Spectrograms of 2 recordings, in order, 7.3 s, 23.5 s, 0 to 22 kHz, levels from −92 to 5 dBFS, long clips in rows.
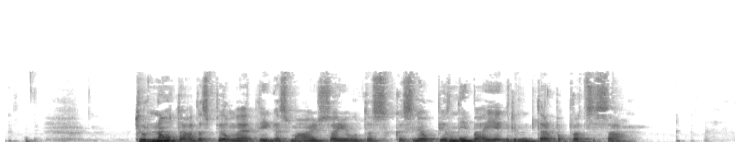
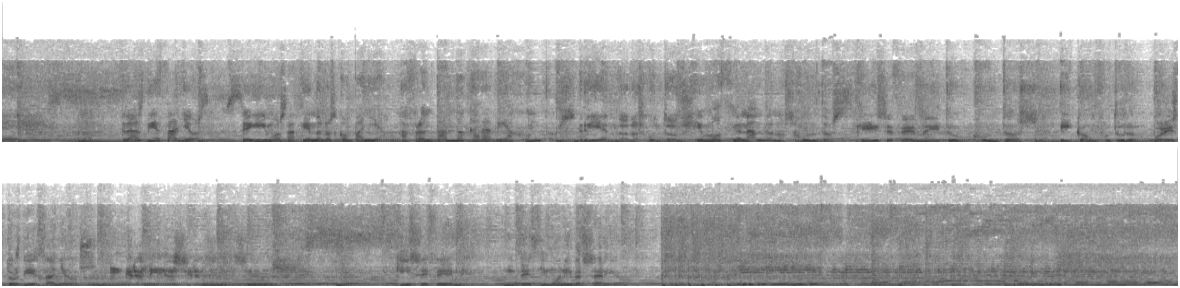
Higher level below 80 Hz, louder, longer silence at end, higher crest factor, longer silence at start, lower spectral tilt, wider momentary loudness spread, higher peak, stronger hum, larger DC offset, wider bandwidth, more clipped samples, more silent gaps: about the same, -64 dBFS vs -60 dBFS; first, -19 LUFS vs -24 LUFS; first, 1.1 s vs 0 s; about the same, 20 dB vs 16 dB; first, 0.25 s vs 0 s; first, -7 dB/octave vs -3 dB/octave; first, 16 LU vs 3 LU; first, 0 dBFS vs -10 dBFS; neither; neither; second, 10.5 kHz vs 17 kHz; neither; neither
